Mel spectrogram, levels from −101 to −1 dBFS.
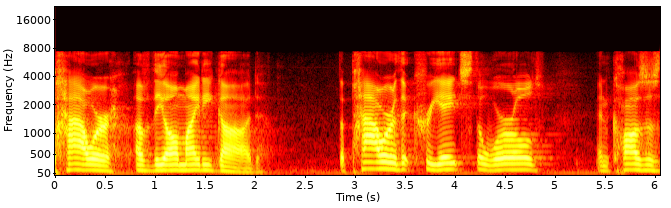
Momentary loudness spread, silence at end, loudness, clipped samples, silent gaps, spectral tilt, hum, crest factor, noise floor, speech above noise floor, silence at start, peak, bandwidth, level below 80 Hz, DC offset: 17 LU; 0 s; -16 LUFS; under 0.1%; none; -5.5 dB/octave; none; 16 dB; -53 dBFS; 38 dB; 0 s; -2 dBFS; 7.6 kHz; -48 dBFS; under 0.1%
